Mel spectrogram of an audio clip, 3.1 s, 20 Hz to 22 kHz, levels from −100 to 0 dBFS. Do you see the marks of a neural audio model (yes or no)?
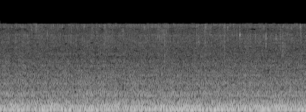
no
